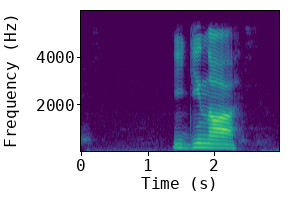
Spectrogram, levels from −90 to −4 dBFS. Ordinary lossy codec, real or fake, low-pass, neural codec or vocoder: none; real; 5.4 kHz; none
